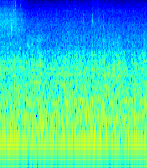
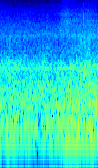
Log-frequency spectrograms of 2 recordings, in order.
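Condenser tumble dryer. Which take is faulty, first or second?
first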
